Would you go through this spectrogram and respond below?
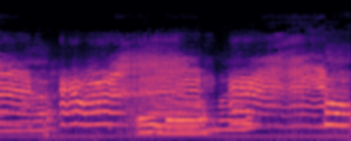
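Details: Newborn's loud, strong wailing cry in repeated bursts over soft background music, after hospital induced labor and natural birth; a vigorous newborn cry.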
